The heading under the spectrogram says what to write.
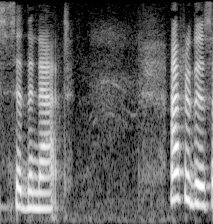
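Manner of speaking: plain reading voice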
